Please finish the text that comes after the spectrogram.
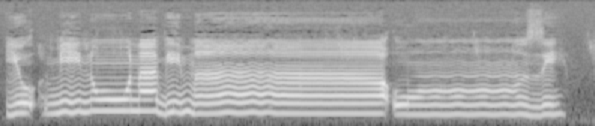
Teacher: Ada ikhfa ausat karena ada nun sukun bertemu dengan huruf zai. Cara bacanya nun sukunnya dibaca samar sambil berdengung.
